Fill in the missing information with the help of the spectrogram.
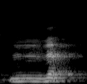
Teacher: So it's the sound is voiced dental. Voiced dental.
